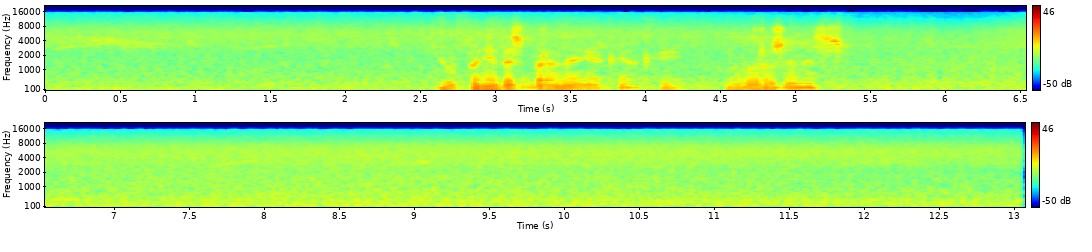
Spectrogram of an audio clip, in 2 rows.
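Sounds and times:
steady rushing hiss: 0:00.0 - 0:13.0.

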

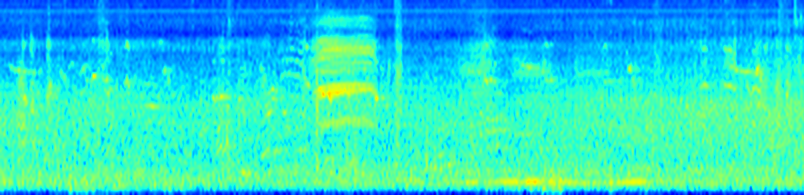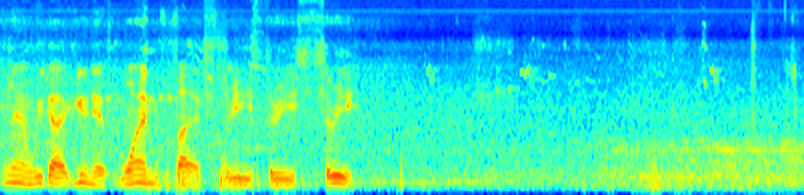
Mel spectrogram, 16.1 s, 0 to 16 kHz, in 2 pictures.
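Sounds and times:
traffic: 0:00.0 - 0:16.0.

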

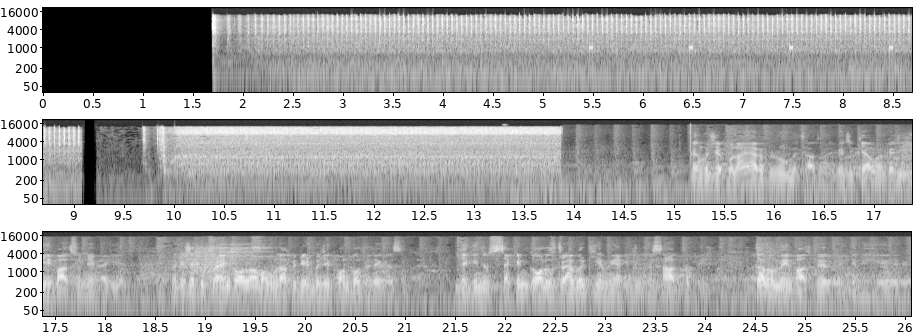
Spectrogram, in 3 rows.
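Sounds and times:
film projector clattering: 0:01.7 - 0:09.1, 0:09.7 - 0:13.9
steady buzzing: 0:01.8 - 0:09.1, 0:09.8 - 0:13.9
projector click: 0:09.7 - 0:11.2, 0:12.5 - 0:13.9.

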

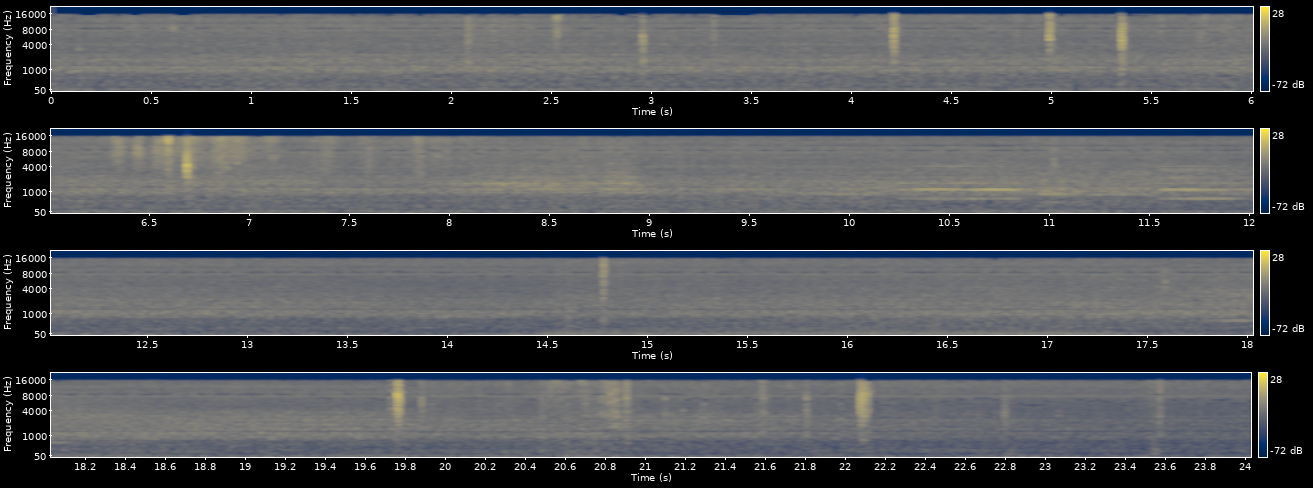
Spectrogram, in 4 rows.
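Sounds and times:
deep engine drone: 0:00.0 - 0:20.4
car engine hum: 0:00.0 - 0:24.0
tyre and road noise: 0:00.0 - 0:24.0.

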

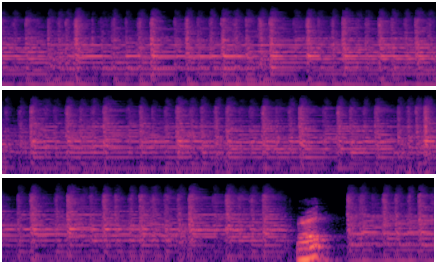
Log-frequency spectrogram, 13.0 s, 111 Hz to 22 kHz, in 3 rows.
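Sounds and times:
electric guitar strumming chords: 0:00.0 - 0:11.6, 0:12.2 - 0:13.0.

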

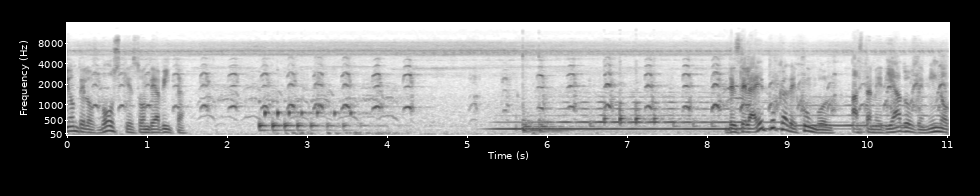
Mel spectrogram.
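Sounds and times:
high insect drone: 0:00.0 - 0:11.0.

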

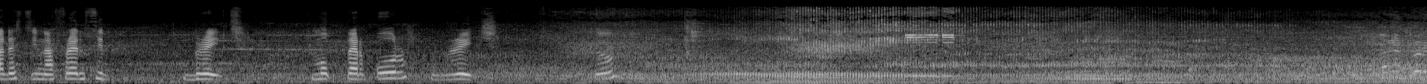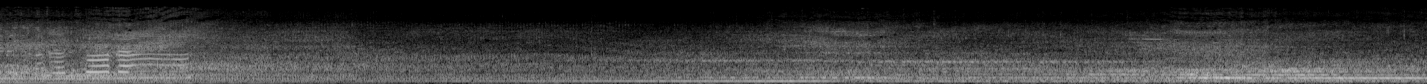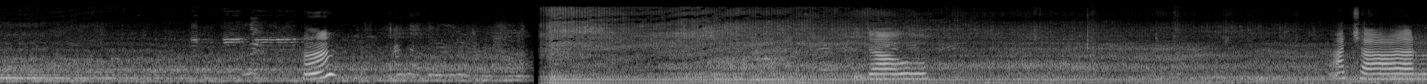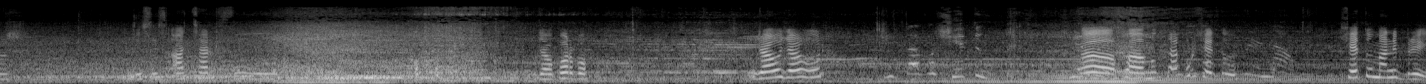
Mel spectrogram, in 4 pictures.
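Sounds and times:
traffic driving past: 0:00.0 - 0:57.0.

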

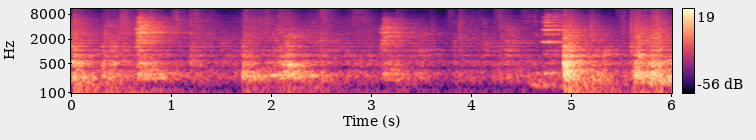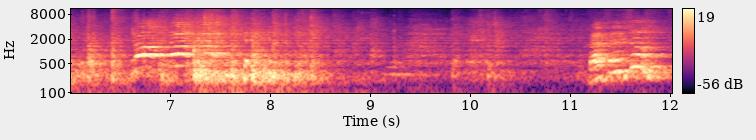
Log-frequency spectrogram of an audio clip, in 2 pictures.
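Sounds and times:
echoing gym hall noise: 0:00.0 - 0:12.0
person calling out: 0:06.6 - 0:07.6.

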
